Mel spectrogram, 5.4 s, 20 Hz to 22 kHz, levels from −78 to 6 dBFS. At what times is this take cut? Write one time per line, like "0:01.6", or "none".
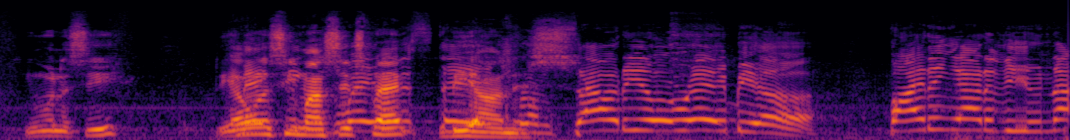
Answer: none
